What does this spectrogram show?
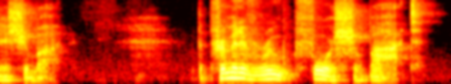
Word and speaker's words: Shabbat: it is the Hebrew word 7673 and its pronunciation is Shabbat the primitive root for Shabbat is to rest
